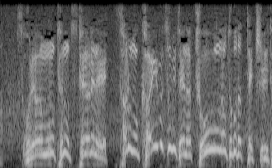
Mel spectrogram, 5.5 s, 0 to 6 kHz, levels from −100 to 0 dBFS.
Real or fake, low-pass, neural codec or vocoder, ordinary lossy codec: real; 5.4 kHz; none; none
